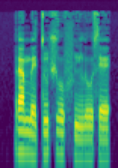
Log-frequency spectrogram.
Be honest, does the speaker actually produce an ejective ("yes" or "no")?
no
